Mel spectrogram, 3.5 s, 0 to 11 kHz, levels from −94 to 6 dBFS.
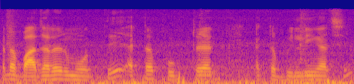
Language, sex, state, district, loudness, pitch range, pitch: Bengali, male, West Bengal, North 24 Parganas, -21 LUFS, 110-125 Hz, 120 Hz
